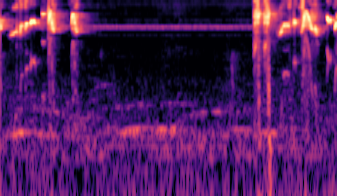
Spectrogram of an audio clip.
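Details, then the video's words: Short bursts of shrill chirping and twittering from a kolibri wulung copying a canary, separated by a quiet gap with a faint steady high tone. "Burung KOWUL Kolibri Wulung Gacor TEMBAKAN KENARI || CHIRPING SOUND"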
